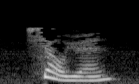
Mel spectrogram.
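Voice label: "校园", Mandarin Chinese; hsk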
